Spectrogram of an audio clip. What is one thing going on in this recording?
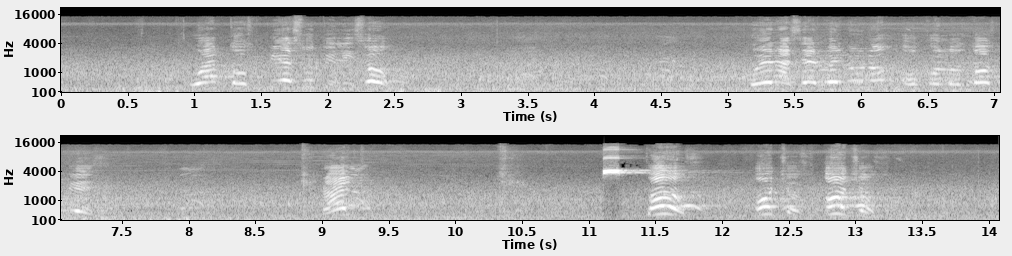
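A man calls out to children across an open field.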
